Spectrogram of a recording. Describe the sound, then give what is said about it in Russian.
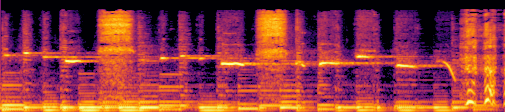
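A woman whistles a tune, a clear sustained melody gliding between notes over a steady musical backing, ending with a quick falling slide. “Ты насвистывала?”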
